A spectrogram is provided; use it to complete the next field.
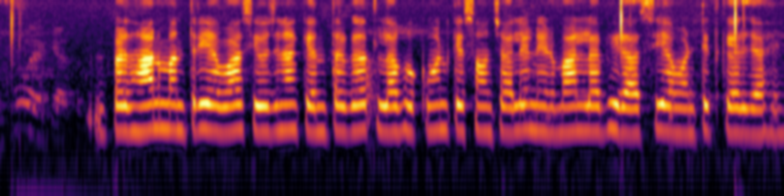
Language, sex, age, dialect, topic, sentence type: Magahi, female, 51-55, Western, banking, statement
